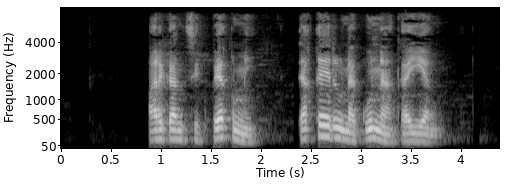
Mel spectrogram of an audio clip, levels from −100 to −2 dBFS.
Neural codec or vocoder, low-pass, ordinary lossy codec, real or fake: none; 7.2 kHz; AAC, 48 kbps; real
